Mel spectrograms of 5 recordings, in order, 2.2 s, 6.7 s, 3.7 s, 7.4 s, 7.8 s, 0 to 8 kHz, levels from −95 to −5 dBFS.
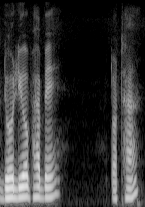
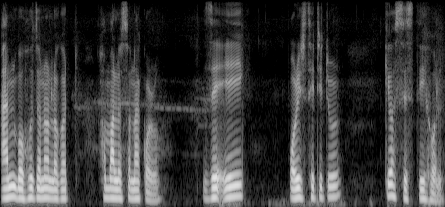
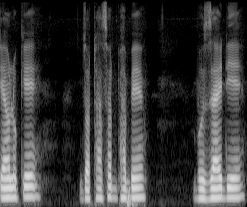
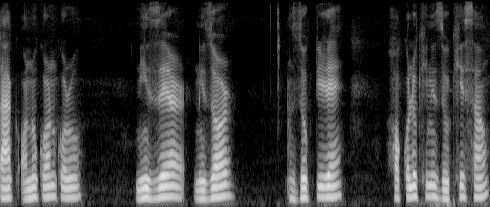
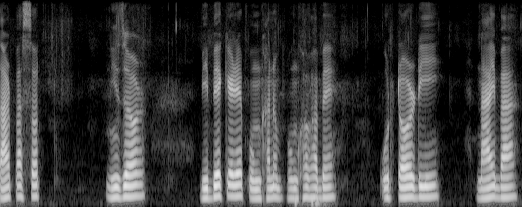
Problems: constant background noise, background conversations at intervals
